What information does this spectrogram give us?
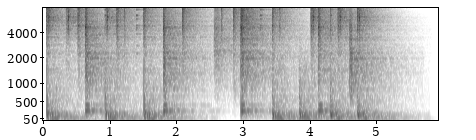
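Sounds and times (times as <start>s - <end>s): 
church drum: 0.1s - 2.3s, 3.0s - 5.3s.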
